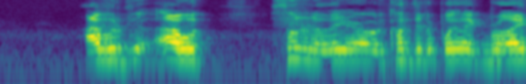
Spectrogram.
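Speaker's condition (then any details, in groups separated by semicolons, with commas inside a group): Cerebral palsy; with developmental delay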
